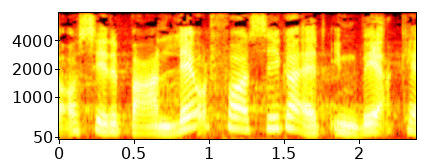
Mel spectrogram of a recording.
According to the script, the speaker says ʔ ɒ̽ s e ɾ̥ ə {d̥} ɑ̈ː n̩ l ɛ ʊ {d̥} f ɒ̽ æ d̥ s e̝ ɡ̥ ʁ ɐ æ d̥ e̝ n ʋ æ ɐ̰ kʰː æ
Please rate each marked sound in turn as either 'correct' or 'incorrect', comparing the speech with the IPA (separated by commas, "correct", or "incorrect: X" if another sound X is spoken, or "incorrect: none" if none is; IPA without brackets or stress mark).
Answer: incorrect: b̥, correct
